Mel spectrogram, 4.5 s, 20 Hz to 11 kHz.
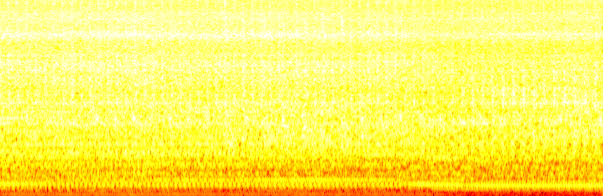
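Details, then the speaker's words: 1973 Opel 1900 (Ascona) abandoned for years, after fixing a no-spark problem: old four-cylinder catches and settles into a steady, even idle with a slight tone drop near the end; running fine. "it it does work [Applause] hey chefs sounds good i don't know i mean that would run"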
